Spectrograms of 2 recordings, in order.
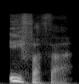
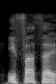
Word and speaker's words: Ephphatha: How to pronounce and use Ephphatha pronunciation. Let the middle syllable open. Do not close it. Breathe it outward.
